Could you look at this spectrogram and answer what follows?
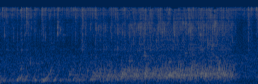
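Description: Water pours and trickles steadily into a container while collecting it in The Long Dark, a continuous liquid filling sound at moderate level that fades out at the end, with no talking.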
